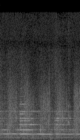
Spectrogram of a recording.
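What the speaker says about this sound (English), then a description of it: "I bet you can just stay in there and take this train all over the place." A train rolls along in the video game Genshin Impact, heard as a faint, steady mechanical hum with sustained ringing tones and soft rhythmic swells, and no one speaks.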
